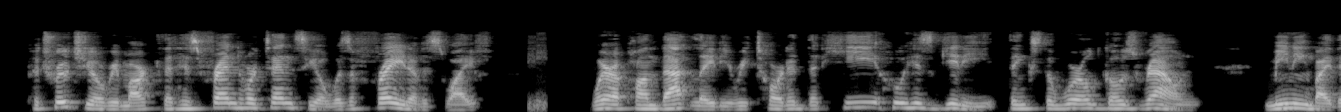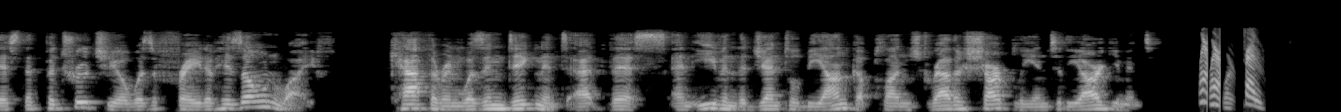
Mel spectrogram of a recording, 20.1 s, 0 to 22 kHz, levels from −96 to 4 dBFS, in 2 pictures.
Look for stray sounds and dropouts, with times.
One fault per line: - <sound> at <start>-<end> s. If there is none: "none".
- laugh at 4.0-4.1 s
- chirp at 19.0-19.6 s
